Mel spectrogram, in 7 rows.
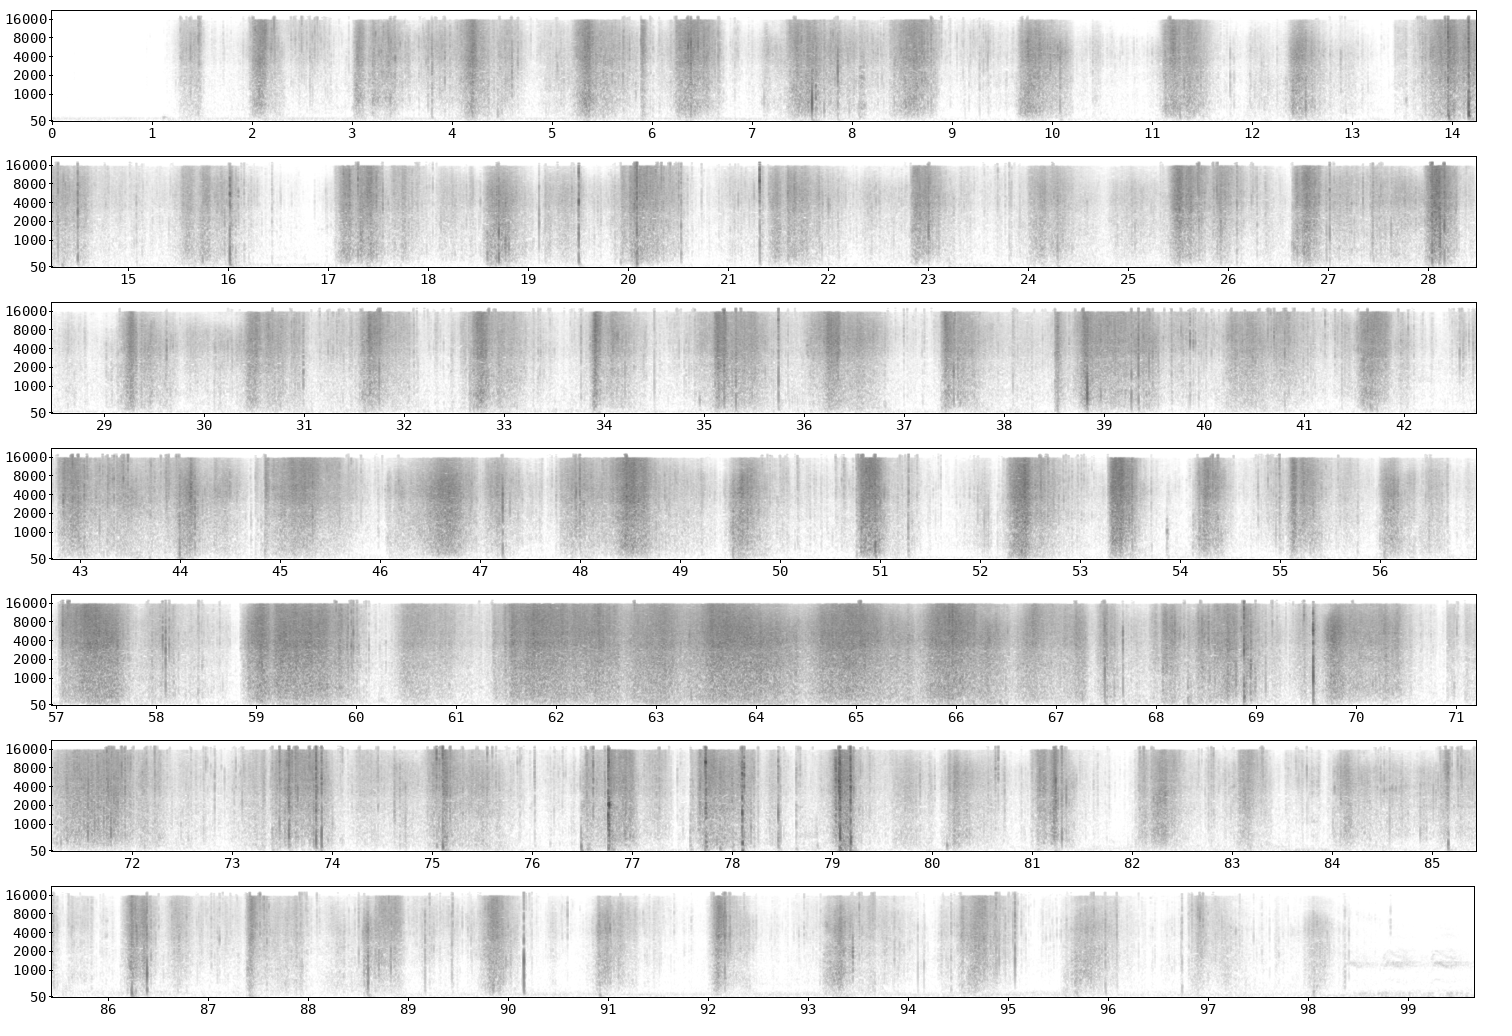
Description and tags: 01-20 Footsteps, sneakers on dry leaves
Footsteps, shoes on dry leaves
Footsteps, sticks, woods, forest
